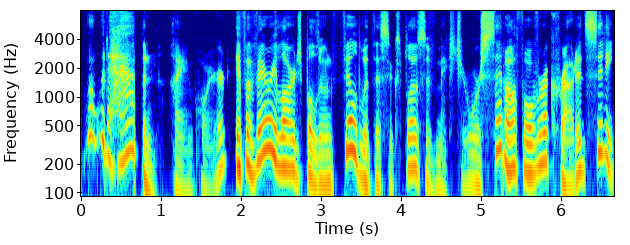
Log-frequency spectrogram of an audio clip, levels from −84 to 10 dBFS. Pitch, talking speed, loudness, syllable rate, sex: 165 Hz, 200 wpm, -17 LUFS, 6.1 syllables/s, male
